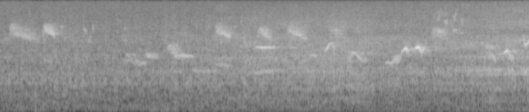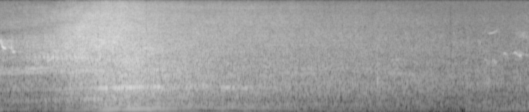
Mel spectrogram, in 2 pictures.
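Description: A car drives past, building to its loudest about ten seconds in and then fading away, while birds chirp throughout.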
